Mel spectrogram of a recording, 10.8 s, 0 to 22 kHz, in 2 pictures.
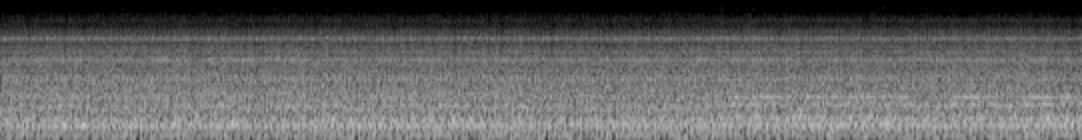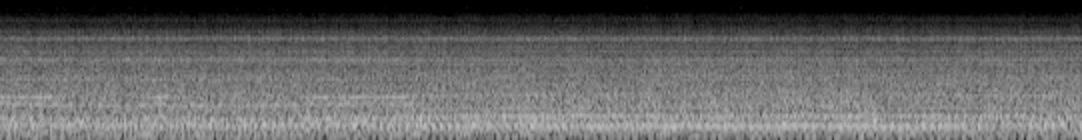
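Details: Honda BF40 outboard on a 14 ft boat, restored with new head gasket, test run: steady buzz at idle but runs unevenly and shakes as it revs, won't pull cleanly; fuel starvation, later fixed by cleaning carbs and replacing o-rings.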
